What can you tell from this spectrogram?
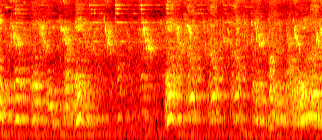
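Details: Stray dogs living around garbage bark in scattered, uneven bursts; a strong, sudden bark stands out near two seconds, and a louder flurry closes the recording.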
